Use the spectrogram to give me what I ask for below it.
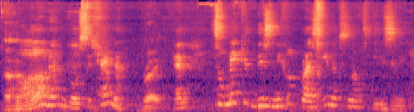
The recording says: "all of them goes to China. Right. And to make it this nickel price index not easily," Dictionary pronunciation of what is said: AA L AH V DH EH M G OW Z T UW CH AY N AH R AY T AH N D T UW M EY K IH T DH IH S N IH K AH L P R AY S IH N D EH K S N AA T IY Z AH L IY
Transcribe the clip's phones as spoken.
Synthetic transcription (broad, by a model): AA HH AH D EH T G OW S T UW CH AY N AH R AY T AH N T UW M EY K IH T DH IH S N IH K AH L P R AY S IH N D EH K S N AA T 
